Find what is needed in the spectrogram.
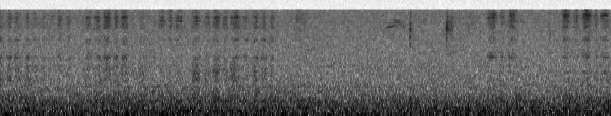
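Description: Faint scratching of a pencil sketching on sketchbook paper, in several short strokes.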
